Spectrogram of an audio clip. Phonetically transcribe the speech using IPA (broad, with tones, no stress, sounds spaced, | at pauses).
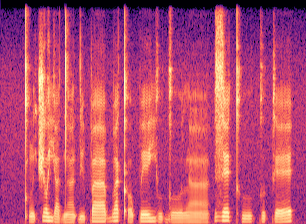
kʼ ũ˨ t͡ʃ ɔ˦ j a˨ d ã˨ ɗ i˨ p aː˦ b a˦ kʼ ɔ˨ p eː˦ j u˨ ɡ oː˨ l ã˨ | z ɛ˦ kʰ uː˨ k ʊ˨ k ɛ˨˦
